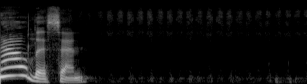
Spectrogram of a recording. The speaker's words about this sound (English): Can you hear what Cowie's doing? She likes coloring in her coloring book before bed.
